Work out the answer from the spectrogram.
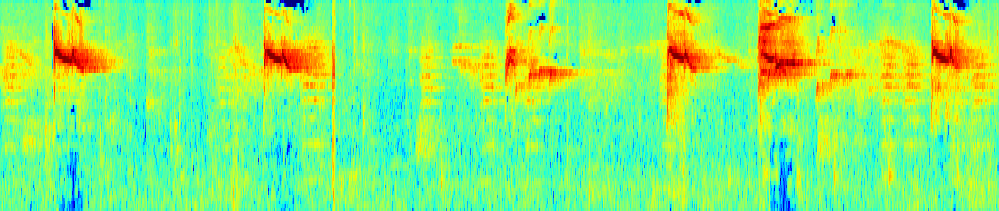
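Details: Caged Eurasian siskin being hand-tamed, kept for breeding and fed from the hand: short, high, sharply falling whistled notes, each with a brief buzzy tail, given about every one to two seconds, with light fluttering between them.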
